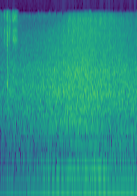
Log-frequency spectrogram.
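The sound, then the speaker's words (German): Rush-hour car traffic crawls through central Nicosia, Cyprus, as a dense, continuous low rumble of engines that swells slightly early on and then holds steady. “Rush Hour in der zyprischen Hauptstadt Nikosia. Eine wahre Blechlawine wälzt sich durch die Innenstadt.”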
